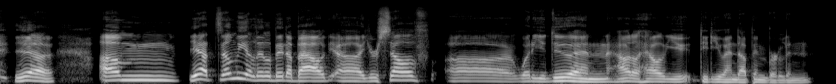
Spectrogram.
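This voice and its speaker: With a Spanish accent, a man talks fairly slowly at a fairly high pitch, his voice moving through very wide pitch swings. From Mexico. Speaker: podcast host. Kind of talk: casual chat.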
